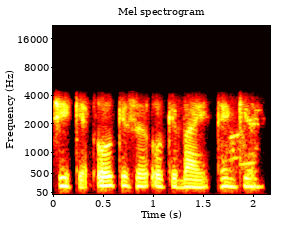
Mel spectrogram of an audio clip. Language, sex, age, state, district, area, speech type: Punjabi, female, 30-45, Punjab, Mohali, urban, conversation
